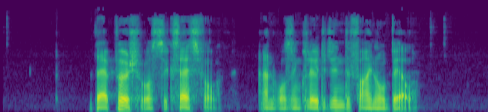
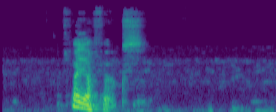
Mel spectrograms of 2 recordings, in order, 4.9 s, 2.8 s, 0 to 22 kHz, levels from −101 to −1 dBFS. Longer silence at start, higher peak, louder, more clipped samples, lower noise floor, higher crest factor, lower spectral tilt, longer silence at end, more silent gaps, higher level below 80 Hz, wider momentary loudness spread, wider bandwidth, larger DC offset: first, 0.95 s vs 0.7 s; first, -2 dBFS vs -8 dBFS; first, -19 LUFS vs -26 LUFS; neither; about the same, -71 dBFS vs -68 dBFS; about the same, 20 dB vs 22 dB; second, -5 dB/octave vs -6.5 dB/octave; second, 0.7 s vs 1.35 s; neither; about the same, -60 dBFS vs -62 dBFS; second, 11 LU vs 17 LU; second, 12.5 kHz vs 16 kHz; neither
